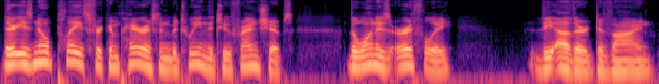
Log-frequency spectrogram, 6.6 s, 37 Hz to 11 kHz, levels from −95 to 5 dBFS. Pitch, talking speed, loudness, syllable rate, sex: 115 Hz, 155 wpm, -18 LUFS, 5.7 syllables/s, male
